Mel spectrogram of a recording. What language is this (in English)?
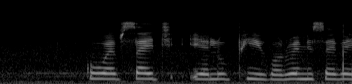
Swati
